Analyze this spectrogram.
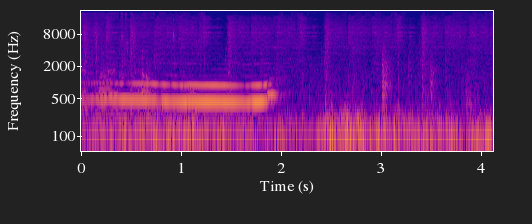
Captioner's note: howling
